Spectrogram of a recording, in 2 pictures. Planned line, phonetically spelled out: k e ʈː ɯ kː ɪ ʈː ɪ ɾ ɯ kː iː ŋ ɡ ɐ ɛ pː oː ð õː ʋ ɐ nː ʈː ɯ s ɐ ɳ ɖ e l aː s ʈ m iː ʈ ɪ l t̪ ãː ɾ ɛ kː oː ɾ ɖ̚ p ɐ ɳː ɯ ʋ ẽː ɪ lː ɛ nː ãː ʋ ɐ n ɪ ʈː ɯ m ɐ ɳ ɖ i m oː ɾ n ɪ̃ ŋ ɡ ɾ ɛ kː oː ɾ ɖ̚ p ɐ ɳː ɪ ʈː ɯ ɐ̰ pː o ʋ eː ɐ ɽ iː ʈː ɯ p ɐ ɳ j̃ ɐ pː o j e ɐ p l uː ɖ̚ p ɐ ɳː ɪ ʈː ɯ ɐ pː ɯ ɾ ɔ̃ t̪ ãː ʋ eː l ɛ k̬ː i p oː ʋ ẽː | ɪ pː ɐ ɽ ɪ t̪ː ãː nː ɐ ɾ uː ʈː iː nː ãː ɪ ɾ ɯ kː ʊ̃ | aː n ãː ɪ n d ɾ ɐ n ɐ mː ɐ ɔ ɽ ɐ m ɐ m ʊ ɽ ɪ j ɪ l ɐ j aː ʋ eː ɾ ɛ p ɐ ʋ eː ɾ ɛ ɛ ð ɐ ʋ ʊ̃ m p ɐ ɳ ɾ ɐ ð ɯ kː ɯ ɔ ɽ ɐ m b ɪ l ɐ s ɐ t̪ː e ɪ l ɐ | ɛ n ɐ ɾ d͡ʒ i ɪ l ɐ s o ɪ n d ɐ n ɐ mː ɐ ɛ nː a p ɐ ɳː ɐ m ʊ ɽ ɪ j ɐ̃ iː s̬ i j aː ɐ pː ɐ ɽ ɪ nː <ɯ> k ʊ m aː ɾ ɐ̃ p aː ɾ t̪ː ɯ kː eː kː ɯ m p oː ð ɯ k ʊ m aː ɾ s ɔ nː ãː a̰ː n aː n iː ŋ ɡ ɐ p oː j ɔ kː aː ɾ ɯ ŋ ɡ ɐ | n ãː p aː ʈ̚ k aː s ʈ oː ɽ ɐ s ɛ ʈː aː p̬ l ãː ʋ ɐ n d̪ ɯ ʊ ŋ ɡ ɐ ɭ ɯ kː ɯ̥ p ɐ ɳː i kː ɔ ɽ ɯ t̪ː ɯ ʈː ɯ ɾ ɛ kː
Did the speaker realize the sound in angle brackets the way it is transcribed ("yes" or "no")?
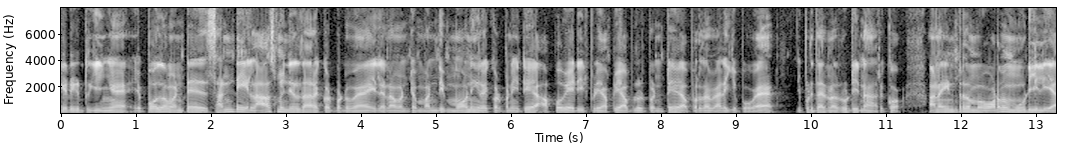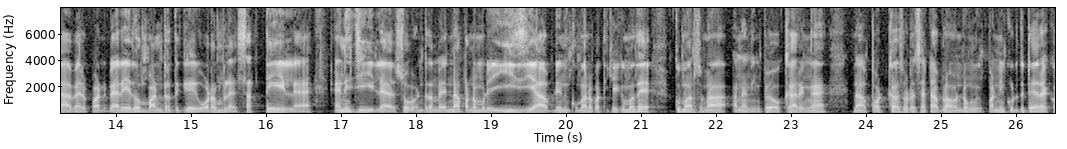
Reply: yes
